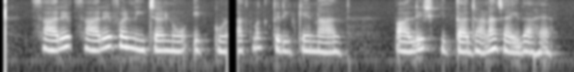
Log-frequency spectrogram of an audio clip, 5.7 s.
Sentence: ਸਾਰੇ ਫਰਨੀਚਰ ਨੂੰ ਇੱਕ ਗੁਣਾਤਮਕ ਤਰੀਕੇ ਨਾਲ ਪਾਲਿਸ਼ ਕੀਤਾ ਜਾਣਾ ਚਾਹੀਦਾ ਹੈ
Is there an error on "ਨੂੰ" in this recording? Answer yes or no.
no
